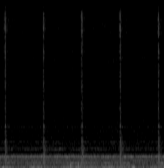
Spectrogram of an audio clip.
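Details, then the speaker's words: Heater fan running in a truck-bed topper camp during a blizzard: steady low hum with a soft whoosh comparable to a box fan, quieter than a window air conditioner; running normally. "Again, uh I would I would compare it to like a box fan, I guess,"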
